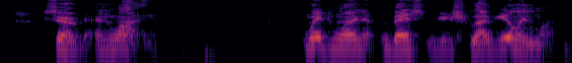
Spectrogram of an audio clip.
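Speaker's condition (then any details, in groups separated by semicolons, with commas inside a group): Cerebral palsy; caused by brainstem aneurysm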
